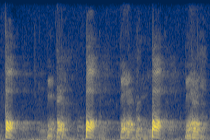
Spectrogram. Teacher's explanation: And you strike right there at the gum line, just above the teeth.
